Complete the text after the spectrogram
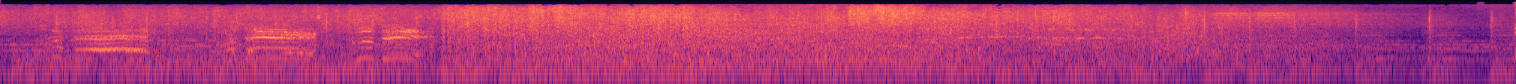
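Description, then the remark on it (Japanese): A loud, dense battle din of booming cannon blasts and gunfire, from a battle at Kumamoto Castle fought mainly by exchanging gun and cannon fire, rolls on without pause, with horses whinnying near the start and a churning roar underneath throughout. “時代は進んでいますので戦いはほぼ銃や大砲を撃ち合う砲撃戦でした。”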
